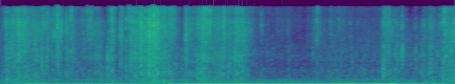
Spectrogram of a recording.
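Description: Thin plastic vacuum storage bag crinkling and rustling as it is handled and clothes are pushed into it, with a low rumble underneath that is strongest in the middle.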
